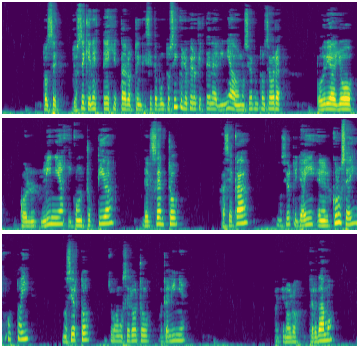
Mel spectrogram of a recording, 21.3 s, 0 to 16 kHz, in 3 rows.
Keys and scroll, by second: 12.9 Escape, 16.8 l, 21.1 Escape.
